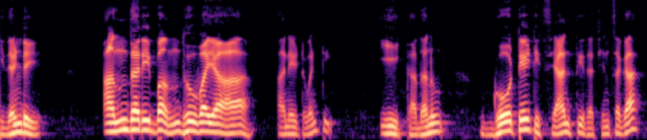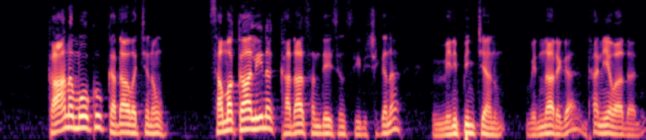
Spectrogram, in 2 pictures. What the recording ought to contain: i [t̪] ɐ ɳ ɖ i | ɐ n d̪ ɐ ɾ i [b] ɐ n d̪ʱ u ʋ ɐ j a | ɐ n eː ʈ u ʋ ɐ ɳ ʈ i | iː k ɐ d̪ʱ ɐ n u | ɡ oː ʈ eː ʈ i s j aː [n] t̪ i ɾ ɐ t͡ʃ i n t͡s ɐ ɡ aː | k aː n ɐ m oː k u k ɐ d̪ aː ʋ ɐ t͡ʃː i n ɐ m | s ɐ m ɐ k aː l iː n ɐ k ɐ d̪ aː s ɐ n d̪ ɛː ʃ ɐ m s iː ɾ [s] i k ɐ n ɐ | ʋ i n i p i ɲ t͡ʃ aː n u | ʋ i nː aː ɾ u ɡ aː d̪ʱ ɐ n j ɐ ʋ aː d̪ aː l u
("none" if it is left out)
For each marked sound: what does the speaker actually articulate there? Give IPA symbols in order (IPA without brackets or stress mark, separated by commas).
d̪, b, n, ʂ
